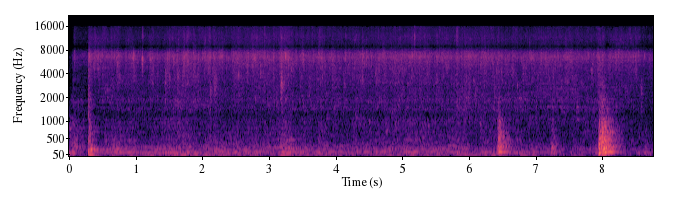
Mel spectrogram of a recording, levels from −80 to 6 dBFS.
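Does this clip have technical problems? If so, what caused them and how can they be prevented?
No, nothing faulty is audible.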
